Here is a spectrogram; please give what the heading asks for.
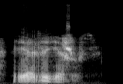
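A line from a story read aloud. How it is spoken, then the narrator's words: Dry, curt. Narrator (Russian): сухо сообщил он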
